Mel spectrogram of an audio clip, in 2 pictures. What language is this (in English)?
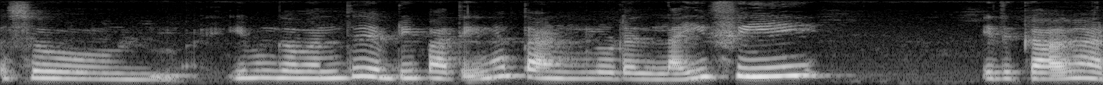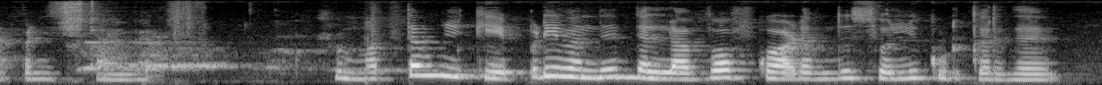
Tamil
